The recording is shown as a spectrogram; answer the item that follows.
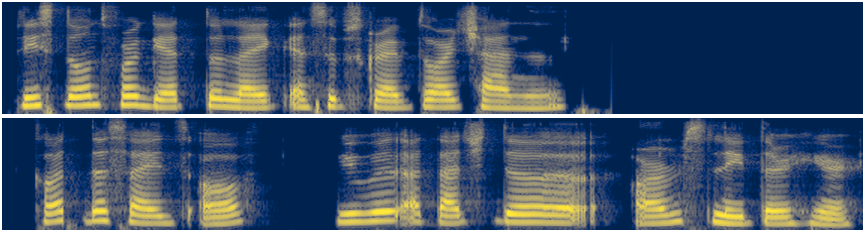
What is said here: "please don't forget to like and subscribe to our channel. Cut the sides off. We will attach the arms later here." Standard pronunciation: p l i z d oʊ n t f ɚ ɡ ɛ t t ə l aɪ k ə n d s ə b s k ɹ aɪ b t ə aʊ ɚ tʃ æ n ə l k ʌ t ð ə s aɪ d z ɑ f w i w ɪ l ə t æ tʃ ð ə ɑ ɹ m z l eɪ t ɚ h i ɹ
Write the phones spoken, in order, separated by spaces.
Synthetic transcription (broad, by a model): p l i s d oʊ n t f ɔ ɡ ɛ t t ə l aɪ k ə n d s ə b s k ɹ aɪ b t ə aʊ ɚ tʃ æ n ə l k ʌ t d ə s aɪ d s ɑ f w i w ɪ l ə t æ tʃ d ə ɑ ɹ m s l eɪ t ɚ h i ɹ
